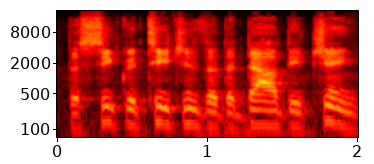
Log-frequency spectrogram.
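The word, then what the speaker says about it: Tao Te Ching: secret teachings of the dao di ching pronounced dao de ching co-written by mantak chia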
